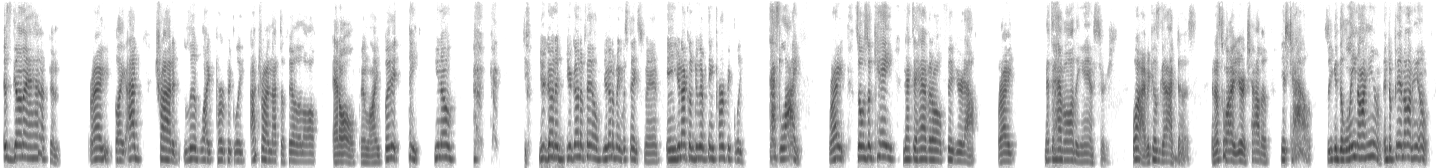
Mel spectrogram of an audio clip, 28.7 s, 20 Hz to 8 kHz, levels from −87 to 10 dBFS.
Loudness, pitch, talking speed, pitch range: -25 LUFS, 180 Hz, 180 wpm, 155-200 Hz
